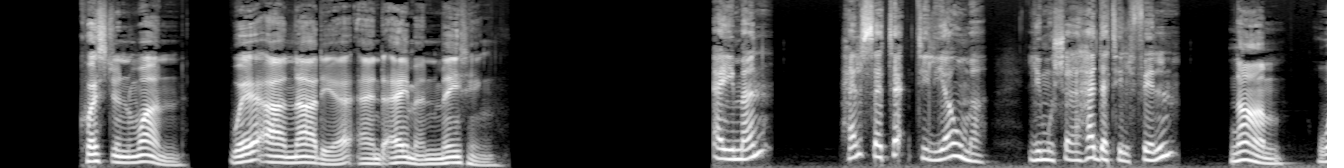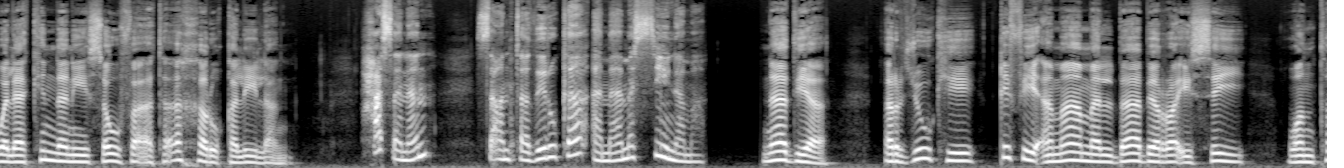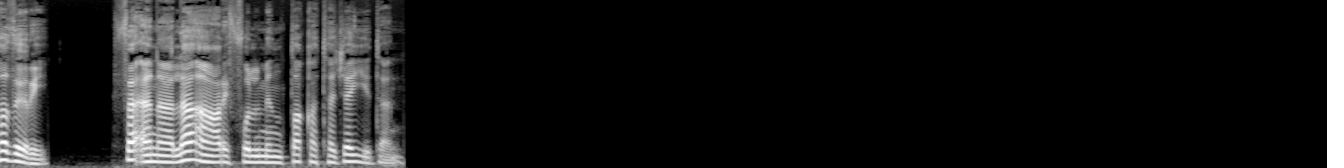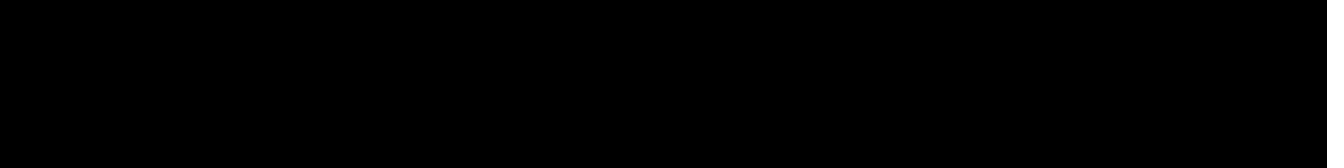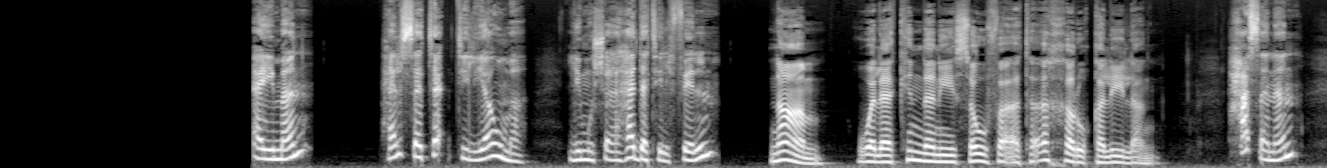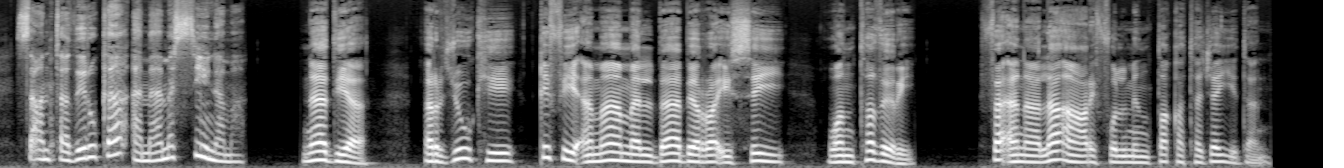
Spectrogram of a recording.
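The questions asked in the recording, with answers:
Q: Where are Nadia and Ayman meeting?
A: In front of the cinema, at the main entrance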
